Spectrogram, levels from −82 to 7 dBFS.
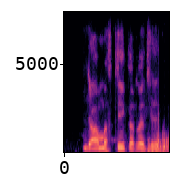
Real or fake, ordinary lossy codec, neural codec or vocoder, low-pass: fake; Opus, 32 kbps; codec, 24 kHz, 3.1 kbps, DualCodec; 7.2 kHz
